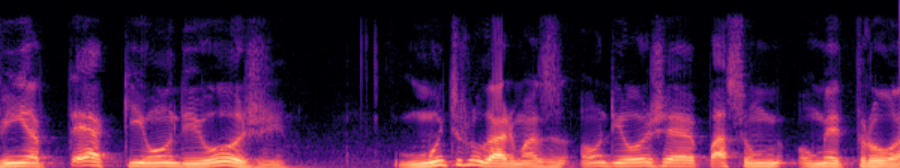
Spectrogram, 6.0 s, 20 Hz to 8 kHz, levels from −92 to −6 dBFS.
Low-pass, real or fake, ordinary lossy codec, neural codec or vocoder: 7.2 kHz; real; none; none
